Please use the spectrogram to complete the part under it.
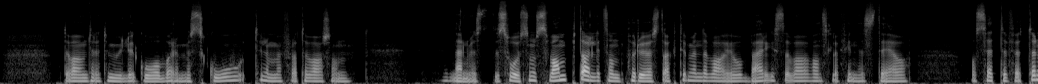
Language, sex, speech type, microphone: Norwegian, female, spontaneous, Sennheiser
